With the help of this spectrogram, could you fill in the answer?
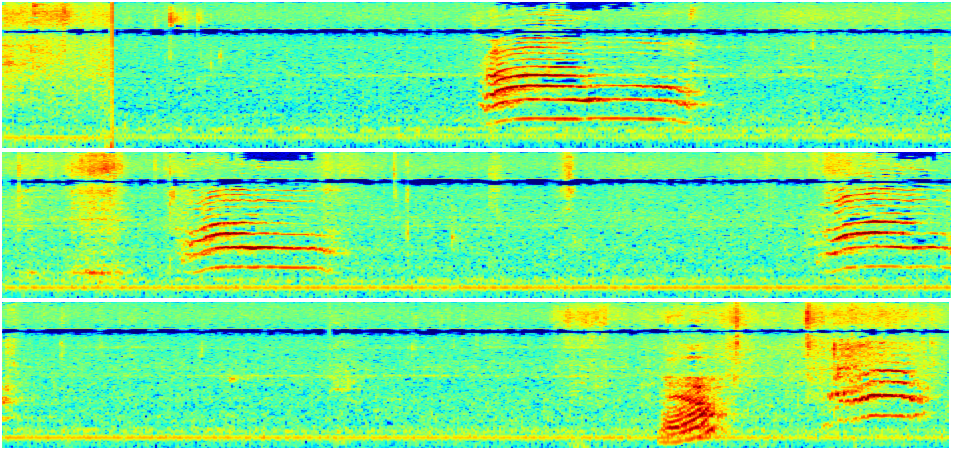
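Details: Talkative house cat Cassidy calling repeatedly indoors with four or five clear, arched meows roughly every three seconds. A person answers with a questioning rising "meow?" and a constant mechanical hum sits underneath.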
